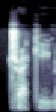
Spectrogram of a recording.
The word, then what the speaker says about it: trekking: Went trekking, only one T sound. Just hold the first one and release the airflow on trekking.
